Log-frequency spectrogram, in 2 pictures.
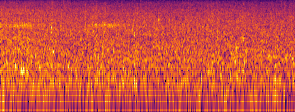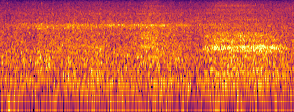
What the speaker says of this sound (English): this is again the water that came out of the building is now making its way down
